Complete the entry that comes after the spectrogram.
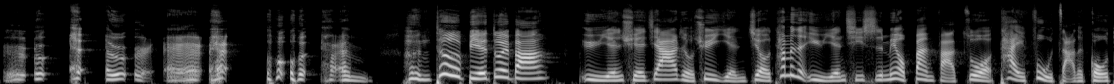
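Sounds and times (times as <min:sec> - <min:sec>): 
voice imitating cough-like tribal language: 0:00.0 - 0:03.8
speech: 0:00.1 - 0:00.5, 0:03.4 - 0:11.1.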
